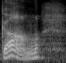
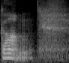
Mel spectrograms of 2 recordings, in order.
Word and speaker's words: Gam: Like you can call in the god Ganesha just by simply intoning his seed sound gum, which is spelled Gam but pronounced gum.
